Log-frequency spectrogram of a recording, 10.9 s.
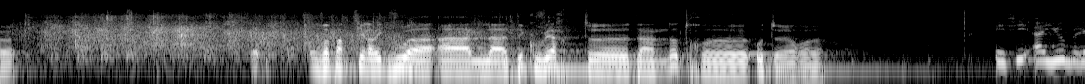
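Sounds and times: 
speech: 0:00.0 - 0:00.5, 0:02.5 - 0:08.4, 0:10.0 - 0:10.8
applause: 0:00.0 - 0:05.7.

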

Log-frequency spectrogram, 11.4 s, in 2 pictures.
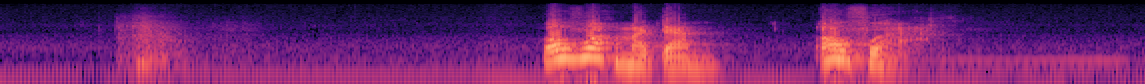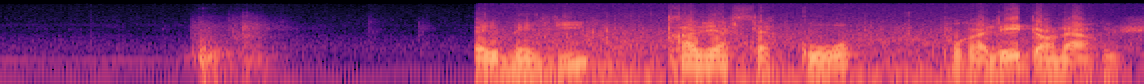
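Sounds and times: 
steady low hum: 0:01.2 - 0:10.8
speech: 0:02.7 - 0:04.6, 0:08.2 - 0:11.4
door opening with a scraping clunk: 0:06.6 - 0:07.2.

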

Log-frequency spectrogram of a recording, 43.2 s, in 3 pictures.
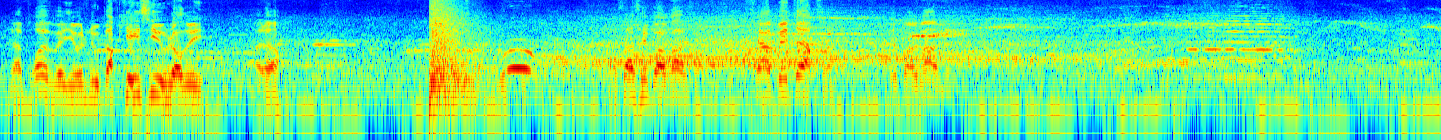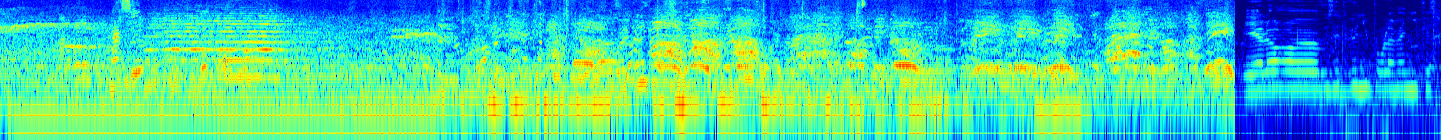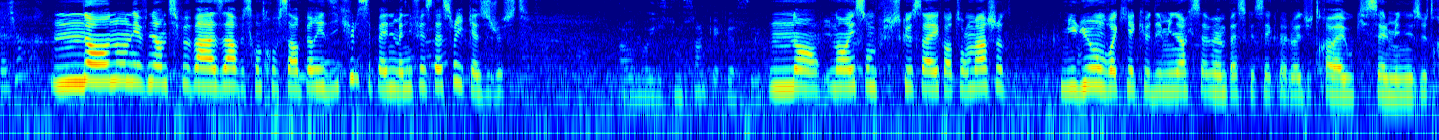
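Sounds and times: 
protest crowd chanting and shouting: 0:00.0 - 0:26.8
speech: 0:00.1 - 0:03.0, 0:06.2 - 0:09.6, 0:20.3 - 0:24.0, 0:28.6 - 0:34.3, 0:35.6 - 0:43.2
horn blasts: 0:10.4 - 0:18.6.

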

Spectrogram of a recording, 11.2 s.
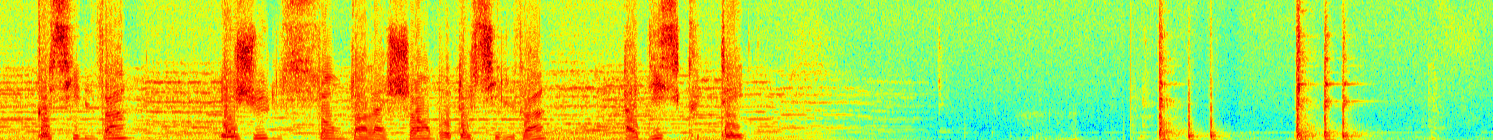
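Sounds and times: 
speech: 0:00.3 - 0:05.8
knocking on a door: 0:08.7 - 0:10.4.

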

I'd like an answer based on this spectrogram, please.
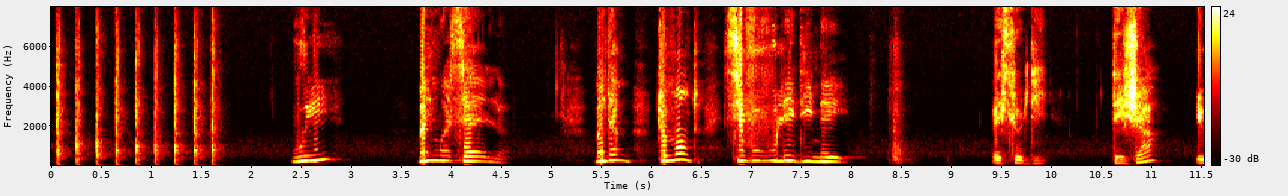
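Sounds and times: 
knocking on a door: 0:00.0 - 0:01.8
speech: 0:02.4 - 0:02.9, 0:03.9 - 0:04.6, 0:05.4 - 0:08.0, 0:09.4 - 0:10.0, 0:10.6 - 0:11.5.

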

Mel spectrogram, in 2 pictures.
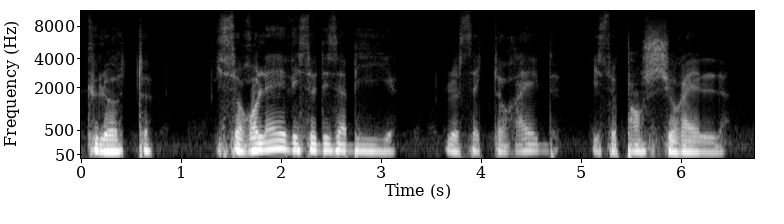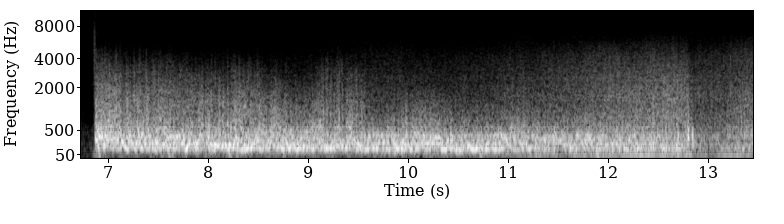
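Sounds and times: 
speech: 0:00.1 - 0:00.8, 0:01.4 - 0:06.5
thunderstorm thunder: 0:06.9 - 0:13.4.

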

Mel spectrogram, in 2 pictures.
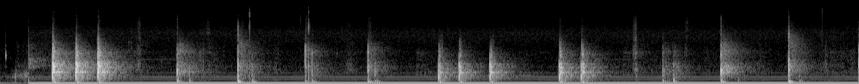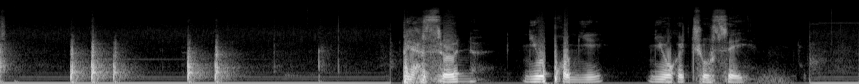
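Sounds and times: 
knocking on wooden doors: 0:00.5 - 0:01.2, 0:03.7 - 0:06.0, 0:09.3 - 0:11.0
speech: 0:13.0 - 0:16.2.

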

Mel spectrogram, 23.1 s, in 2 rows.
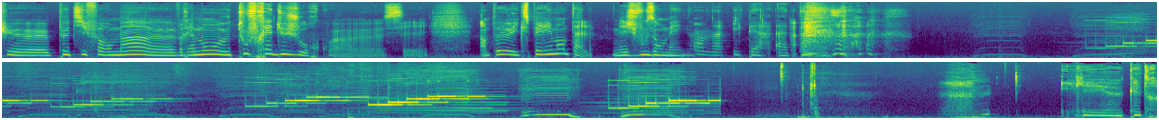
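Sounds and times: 
speech: 0:00.0 - 0:09.0, 0:22.4 - 0:23.0
alarm clock going off: 0:09.8 - 0:18.8.

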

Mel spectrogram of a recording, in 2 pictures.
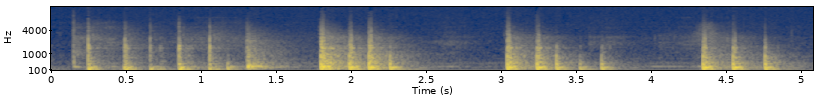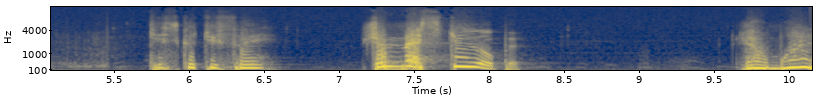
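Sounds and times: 
knocking on a toilet door: 0:00.2 - 0:05.0
speech: 0:05.9 - 0:06.6, 0:07.2 - 0:08.3, 0:09.7 - 0:10.1.

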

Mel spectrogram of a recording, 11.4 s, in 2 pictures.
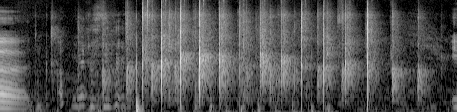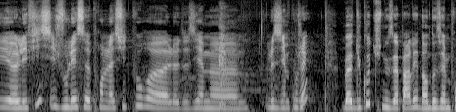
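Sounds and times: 
speech: 0:00.0 - 0:02.2, 0:05.6 - 0:11.4
audience applause: 0:01.2 - 0:05.4.

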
